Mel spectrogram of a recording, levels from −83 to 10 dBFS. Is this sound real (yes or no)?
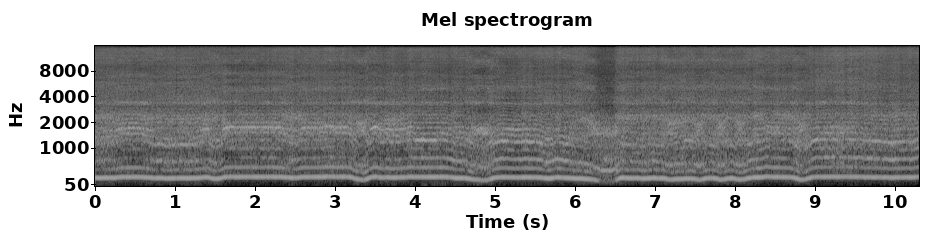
no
